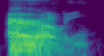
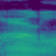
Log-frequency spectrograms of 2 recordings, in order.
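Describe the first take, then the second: First: The word is said with strong, heavy emphasis. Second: The word is said plainly, without extra emphasis. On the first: The speaker calls it right. "You got you got to put that emphasis on it. He said early" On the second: The speaker calls it wrong. "He didn't say early"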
